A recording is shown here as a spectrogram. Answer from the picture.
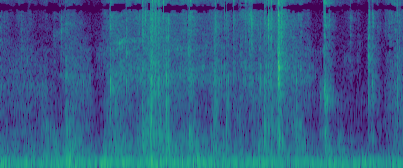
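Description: Faint close-up chewing of a fried chicken nugget, with soft crunchy clicks scattered through it.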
